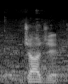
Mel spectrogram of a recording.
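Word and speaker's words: cacık: back to the appetizer the c's are pronounced like j's so it's jajik is how we pronounce the dip but we ordered okay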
